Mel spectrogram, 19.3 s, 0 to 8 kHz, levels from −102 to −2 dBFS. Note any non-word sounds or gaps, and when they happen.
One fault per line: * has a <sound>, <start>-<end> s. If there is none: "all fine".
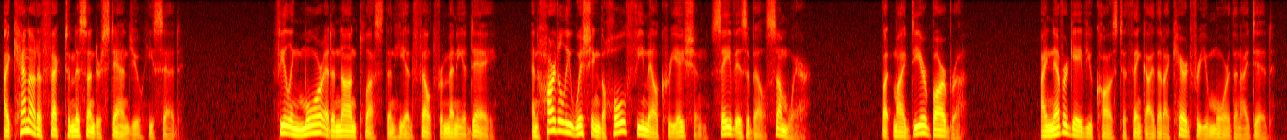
all fine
